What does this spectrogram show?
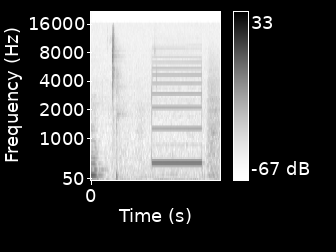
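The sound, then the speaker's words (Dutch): A single long electronic ringback tone from a phone call that goes unanswered sounds for about a second, steady and clear, after a brief click, with quiet background noise around it. “We kunnen nog even proberen of hij, of hij misschien nu wel opneemt.”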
